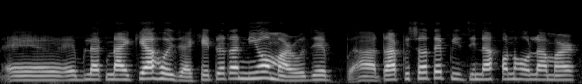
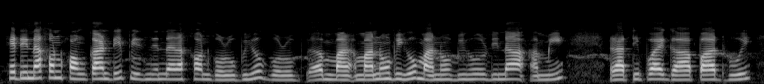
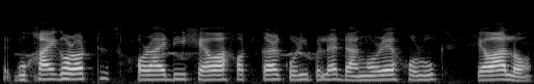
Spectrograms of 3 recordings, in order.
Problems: background sounds at intervals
